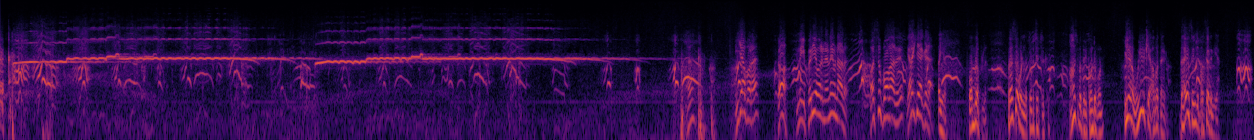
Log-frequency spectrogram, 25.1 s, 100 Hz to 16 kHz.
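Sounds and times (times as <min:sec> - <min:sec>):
short sliding calls: 0:00.0 - 0:16.2
long high whistle: 0:00.3 - 0:14.0.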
